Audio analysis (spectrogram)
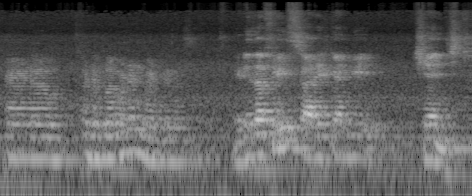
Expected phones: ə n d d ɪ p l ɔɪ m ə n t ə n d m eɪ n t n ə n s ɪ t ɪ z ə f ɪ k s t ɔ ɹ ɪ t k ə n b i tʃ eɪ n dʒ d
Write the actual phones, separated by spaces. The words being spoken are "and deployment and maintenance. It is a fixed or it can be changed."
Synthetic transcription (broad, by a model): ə n d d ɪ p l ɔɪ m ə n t ə n d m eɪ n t ə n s ɪ t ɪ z ə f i s ɔ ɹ ɪ t k ə n b i tʃ eɪ n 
